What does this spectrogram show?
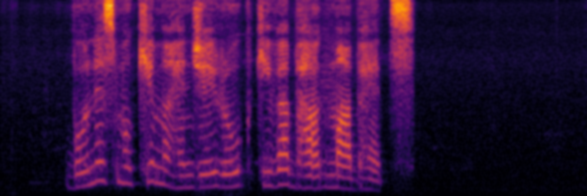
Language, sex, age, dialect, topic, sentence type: Marathi, female, 31-35, Northern Konkan, banking, statement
